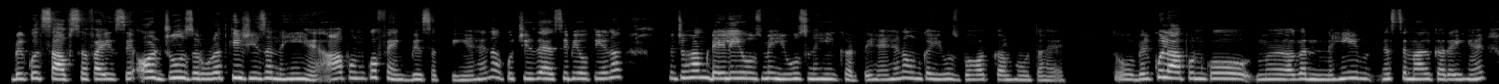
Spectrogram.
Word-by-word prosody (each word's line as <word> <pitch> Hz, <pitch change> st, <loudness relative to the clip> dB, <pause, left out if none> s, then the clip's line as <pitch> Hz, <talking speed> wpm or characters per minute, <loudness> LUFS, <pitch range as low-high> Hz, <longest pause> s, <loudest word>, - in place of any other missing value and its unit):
बिल्कुल 255 Hz, +3 st, 0 dB
साफ़ 240 Hz, -3 st, +4 dB
सफ़ाई 245 Hz, 0 st, 0 dB
से 240 Hz, +3 st, -3 dB
और 310 Hz, -1 st, +4 dB
जो 300 Hz, +5 st, +4 dB
ज़रूरत 265 Hz, +1 st, +1 dB
की 305 Hz, -1 st, +6 dB
चीज़ें 280 Hz, 0 st, +1 dB
नहीं 255 Hz, +1 st, +4 dB
हैं 210 Hz, -3 st, -1 dB, 0.2 s
आप 280 Hz, +2 st, -4 dB
उनको 290 Hz, +2 st, -1 dB
फेंक 255 Hz, -9 st, -2 dB
भी 230 Hz, 0 st, -1 dB
सकती 205 Hz, -2 st, -7 dB
हैं, 205 Hz, +2 st, -5 dB
है 245 Hz, +3 st, -3 dB
ना? 330 Hz, -1 st, -2 dB
कुछ 260 Hz, -1 st, -6 dB
चीज़ें 270 Hz, +1 st, 0 dB
ऐसी 255 Hz, +1 st, -1 dB
भी 265 Hz, -, -3 dB
होती 265 Hz, 0 st, -3 dB
है 270 Hz, -, -2 dB
ना 330 Hz, +2 st, -2 dB, 0.5 s
जो 300 Hz, +3 st, 0 dB
हम 320 Hz, 0 st, +4 dB
डेली 275 Hz, +1 st, +3 dB
यूज़ 275 Hz, -2 st, -1 dB
में 275 Hz, -, 0 dB
यूज़ 255 Hz, 0 st, +1 dB
नहीं 245 Hz, -1 st, +2 dB
करते 210 Hz, -2 st, -6 dB
हैं, 225 Hz, 0 st, -5 dB
है 245 Hz, +2 st, 0 dB
ना? 295 Hz, -, -2 dB
उनका 265 Hz, -2 st, -2 dB, 0.2 s
उसे 225 Hz, -3 st, -4 dB
बहुत 225 Hz, +1 st, -4 dB
कम 215 Hz, -1 st, -4 dB
होता 200 Hz, -2 st, -7 dB
है। 195 Hz, 0 st, -9 dB, 0.5 s
तो 230 Hz, -, -5 dB
बिल्कुल 255 Hz, +8 st, +2 dB
आप 280 Hz, -1 st, +5 dB
उनको 265 Hz, -1 st, -1 dB, 0.4 s
म 225 Hz, -, -3 dB, 0.2 s
अगर 245 Hz, +2 st, -1 dB
नहीं 235 Hz, +5 st, +1 dB, 0.3 s
इस्तेमाल 250 Hz, -1 st, +1 dB
कर 235 Hz, -1 st, -3 dB
रही 230 Hz, +1 st, -2 dB
हैं 250 Hz, +5 st, 0 dB
255 Hz, 215 wpm, -23 LUFS, 235-275 Hz, 0.5 s, की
